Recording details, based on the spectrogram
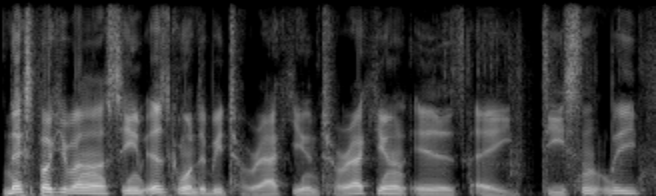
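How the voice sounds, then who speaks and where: A man giving casual, unscripted game strategy commentary in a halting, rambling way, with a speech impediment that makes his R's sound like W's. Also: low voice. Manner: rambling, halting, with false starts and self-corrections. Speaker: online gamer presenting an opposing team.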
